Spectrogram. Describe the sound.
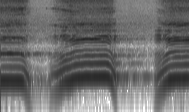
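A human voice imitating cows lowing, giving three long, loud moos; each swoops upward, holds, then drops away at the end.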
